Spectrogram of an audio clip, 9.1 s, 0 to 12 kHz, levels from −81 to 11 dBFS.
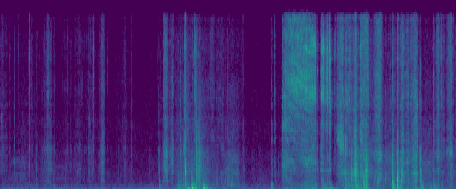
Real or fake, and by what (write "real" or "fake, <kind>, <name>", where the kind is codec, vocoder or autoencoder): real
